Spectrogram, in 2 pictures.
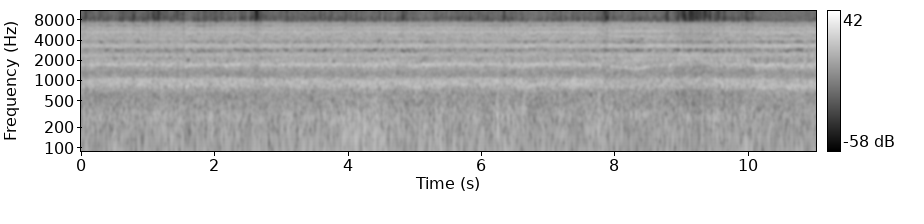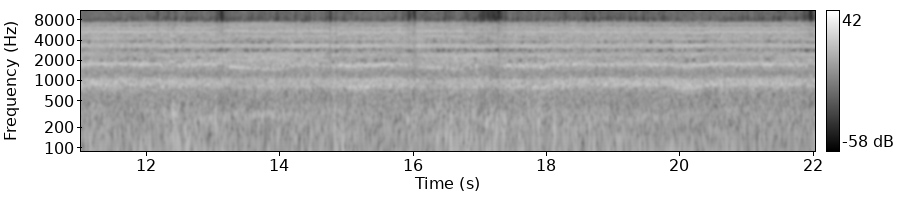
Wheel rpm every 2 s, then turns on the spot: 230, 230, 230, 230, 230, 220, 230, 220, 220, 230, 230.
none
